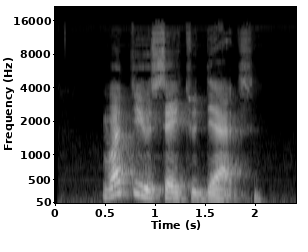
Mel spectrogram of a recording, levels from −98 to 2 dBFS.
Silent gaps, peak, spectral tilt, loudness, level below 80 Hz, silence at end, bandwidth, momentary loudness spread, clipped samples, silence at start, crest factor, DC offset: none; -14 dBFS; -5 dB/octave; -32 LUFS; -66 dBFS; 0.35 s; 16 kHz; 7 LU; under 0.1%; 0.5 s; 18 dB; under 0.1%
